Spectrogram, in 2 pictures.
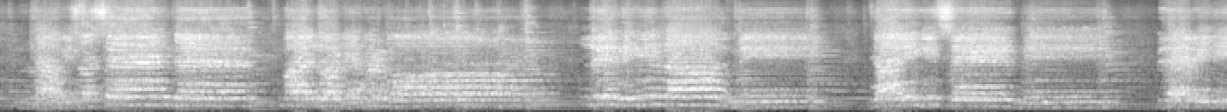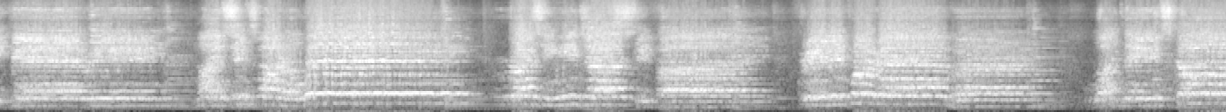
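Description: A group singing a worship song together, with a man's voice leading. The singing comes in held phrases with short breaks between them.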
